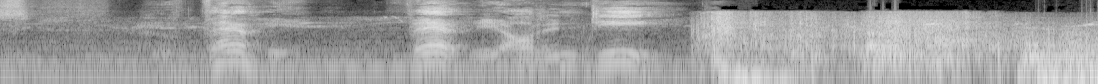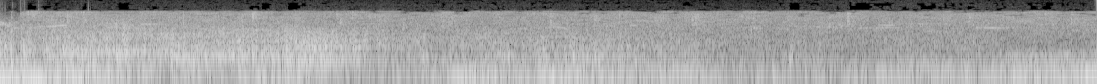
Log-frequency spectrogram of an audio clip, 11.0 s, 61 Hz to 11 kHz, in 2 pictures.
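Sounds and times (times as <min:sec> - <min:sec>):
speech: 0:01.0 - 0:04.6
deep thunder rumbling: 0:03.4 - 0:10.9
heavy rain: 0:03.4 - 0:10.9.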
